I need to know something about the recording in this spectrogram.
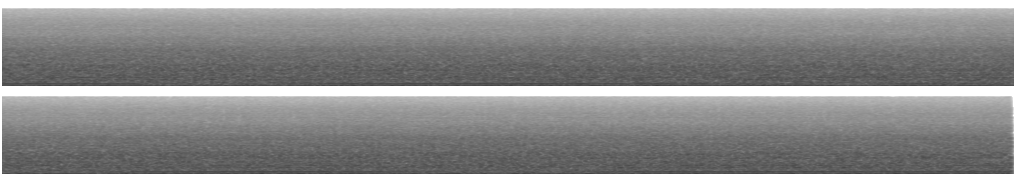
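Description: Jet engines roar steadily in flight.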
